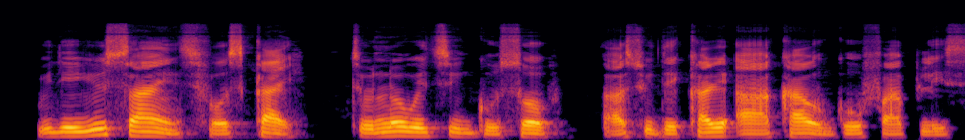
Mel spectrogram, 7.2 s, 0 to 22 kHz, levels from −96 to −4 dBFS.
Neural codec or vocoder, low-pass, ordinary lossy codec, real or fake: none; 10.8 kHz; none; real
